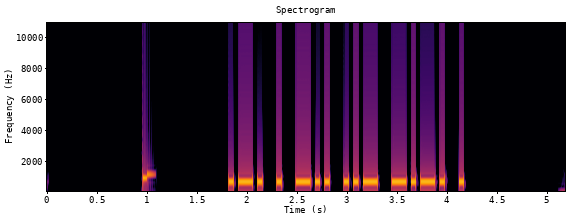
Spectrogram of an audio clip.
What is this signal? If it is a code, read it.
Morse code, heard as a keyed tone, about 25 wpm, 700 Hz. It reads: REDUCE
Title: Sentences from Top 1100 Words - New Word Drill Alt - 25wpm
